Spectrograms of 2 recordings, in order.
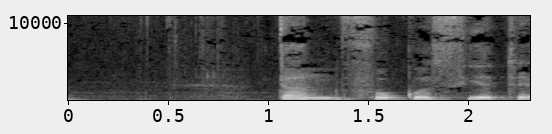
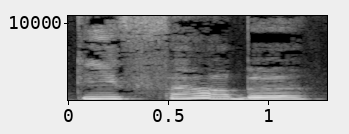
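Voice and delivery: flower's reveal; 7 semitones higher, 3 dB louder than usual. A narrator's reading.

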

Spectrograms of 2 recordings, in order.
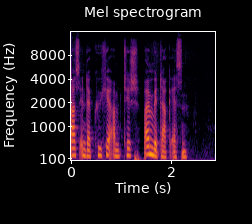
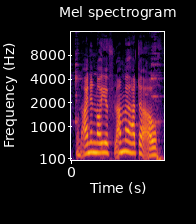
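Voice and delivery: put-on loud, raised-pitch boyish outburst; blurted out; 5 semitones higher, 7 dB louder than usual. A narrator's reading. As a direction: let it slip loudly. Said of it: "entfuhr es Lukas".

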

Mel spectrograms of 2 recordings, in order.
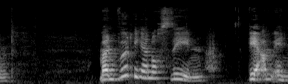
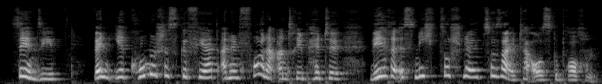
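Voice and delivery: lightly voiced know-it-all magpie; 7 semitones higher, 3 dB louder than usual. Magpie lectures fox smugly.

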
